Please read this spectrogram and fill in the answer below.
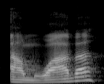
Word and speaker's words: almohada: So when looking at these words, try to avoid pronouncing the H. Vehículo. Almohada.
